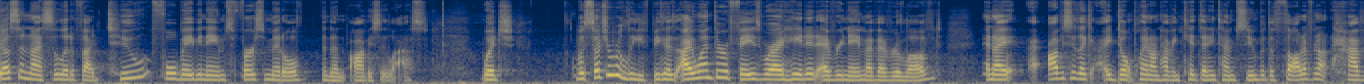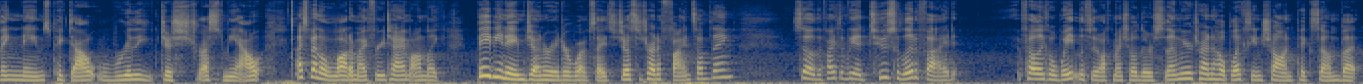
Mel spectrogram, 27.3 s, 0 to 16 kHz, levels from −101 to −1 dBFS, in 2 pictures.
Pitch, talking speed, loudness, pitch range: 205 Hz, 240 wpm, -28 LUFS, 185-230 Hz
